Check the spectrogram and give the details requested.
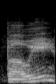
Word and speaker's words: Boey: Today's guest, I have my good friend Boey from all the way from Kuala Lumpur.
